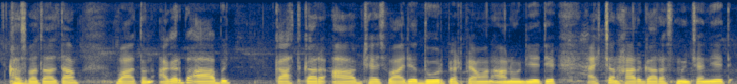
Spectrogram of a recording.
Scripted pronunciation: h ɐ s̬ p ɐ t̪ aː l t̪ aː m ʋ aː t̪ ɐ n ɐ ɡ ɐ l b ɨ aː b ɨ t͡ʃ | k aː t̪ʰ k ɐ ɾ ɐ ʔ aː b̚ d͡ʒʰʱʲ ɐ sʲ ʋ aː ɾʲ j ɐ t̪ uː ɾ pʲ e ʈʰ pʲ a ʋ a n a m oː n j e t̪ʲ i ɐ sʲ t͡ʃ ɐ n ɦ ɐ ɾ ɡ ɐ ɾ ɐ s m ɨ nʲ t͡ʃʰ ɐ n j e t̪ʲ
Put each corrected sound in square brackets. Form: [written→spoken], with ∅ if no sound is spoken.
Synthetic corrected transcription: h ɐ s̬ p ɐ t̪ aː l t̪ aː m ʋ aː t̪ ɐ n ɐ ɡ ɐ [l→ɾ] b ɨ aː b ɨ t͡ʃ | k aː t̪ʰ k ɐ ɾ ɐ ʔ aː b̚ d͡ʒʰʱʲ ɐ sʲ ʋ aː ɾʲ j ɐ [t̪→d̪] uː ɾ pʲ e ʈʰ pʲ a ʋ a n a [m→n] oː n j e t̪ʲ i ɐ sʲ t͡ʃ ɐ n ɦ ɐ ɾ ɡ ɐ ɾ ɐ s m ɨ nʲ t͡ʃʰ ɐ n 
